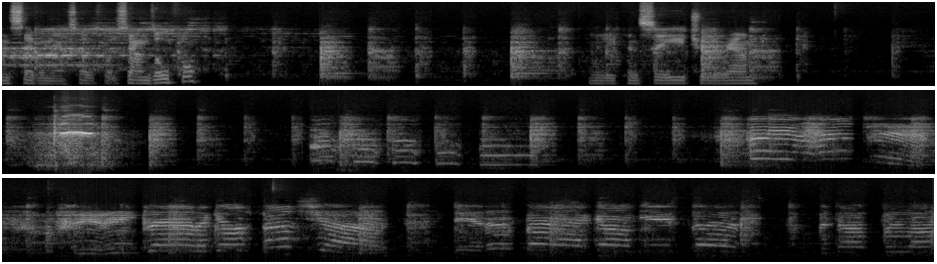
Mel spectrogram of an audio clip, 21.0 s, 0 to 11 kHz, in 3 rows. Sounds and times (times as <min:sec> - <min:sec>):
Music: 0:00.0 - 0:20.9.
